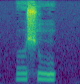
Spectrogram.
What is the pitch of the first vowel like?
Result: low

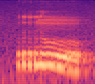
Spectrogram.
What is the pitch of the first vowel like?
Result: falling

